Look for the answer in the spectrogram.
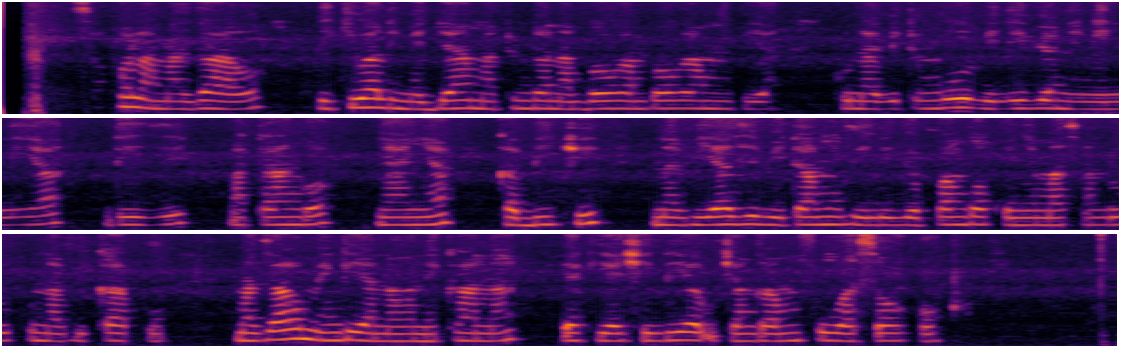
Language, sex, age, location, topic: Swahili, female, 18-24, Nairobi, finance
